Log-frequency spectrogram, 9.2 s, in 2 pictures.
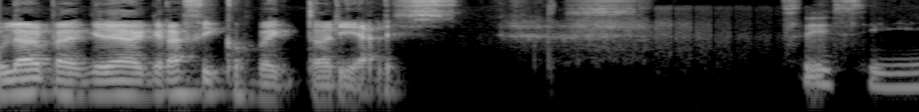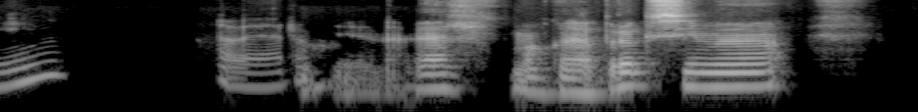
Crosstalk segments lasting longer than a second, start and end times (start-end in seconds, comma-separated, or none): none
